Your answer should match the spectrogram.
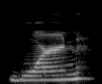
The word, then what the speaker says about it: Warndorf: But it's exactly how it's spelled, Warndorf. Warndorf. It sounds very Lord of the Rings.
